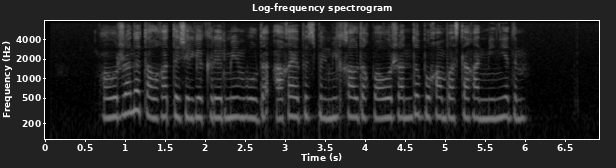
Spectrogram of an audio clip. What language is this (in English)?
Kazakh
